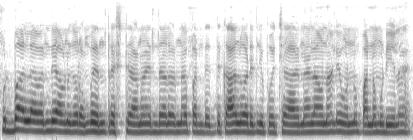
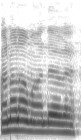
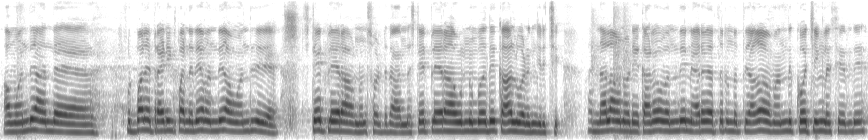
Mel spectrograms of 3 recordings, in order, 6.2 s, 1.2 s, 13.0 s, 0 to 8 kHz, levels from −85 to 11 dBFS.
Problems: none marked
